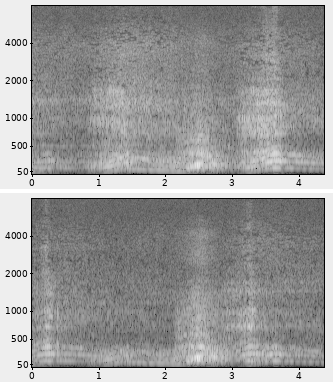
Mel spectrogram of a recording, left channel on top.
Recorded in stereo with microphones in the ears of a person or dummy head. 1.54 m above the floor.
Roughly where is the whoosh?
Right.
